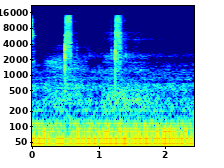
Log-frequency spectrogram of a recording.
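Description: Hand spray bottle spritzing twice, two short hissing puffs about a second apart, misting the surface of freshly poured epoxy resin.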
